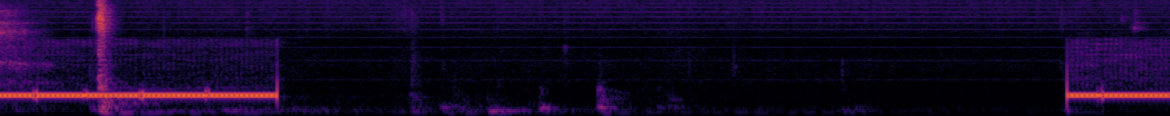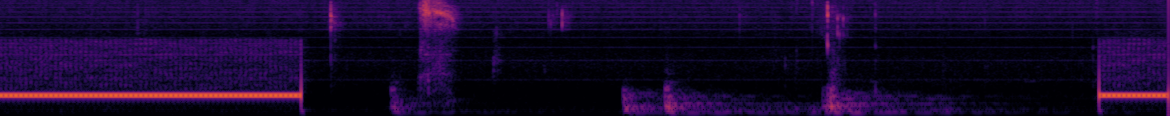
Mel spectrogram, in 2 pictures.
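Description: A phone line ringing out on a second attempt to call a number, with no one picking up: long, steady, mid-pitched ringback tones, three full bursts and a fourth starting, separated by pauses filled with faint low line noise and clicks.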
